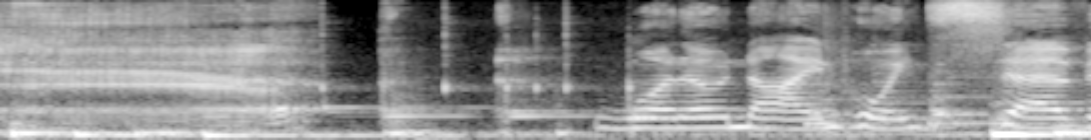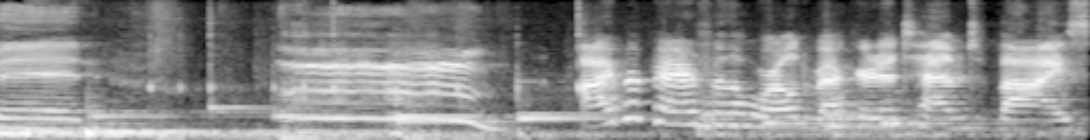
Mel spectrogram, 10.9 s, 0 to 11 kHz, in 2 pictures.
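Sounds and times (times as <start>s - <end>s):
woman burping loudly: 0.0s - 2.9s, 5.4s - 8.2s
speech: 3.2s - 6.0s, 8.4s - 10.8s.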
